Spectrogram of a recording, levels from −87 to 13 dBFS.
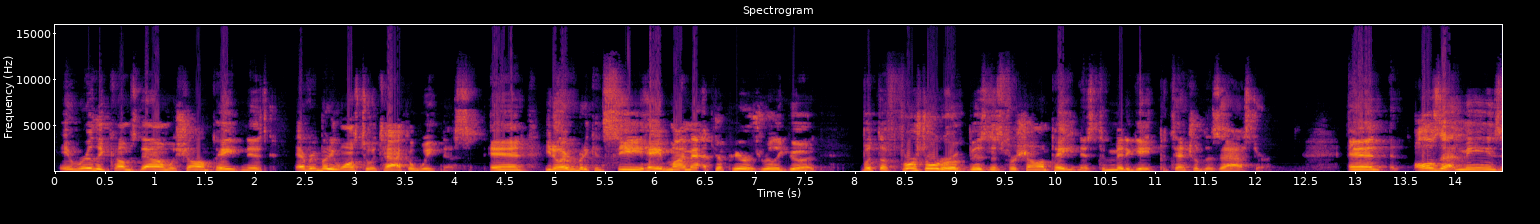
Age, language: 50-69, English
